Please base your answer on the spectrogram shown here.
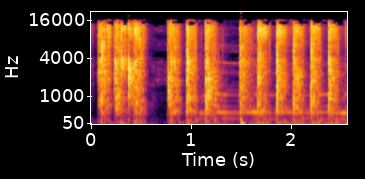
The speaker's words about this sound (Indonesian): Sekali lagi itu tepuk pramuka, bukan salam pramuka.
